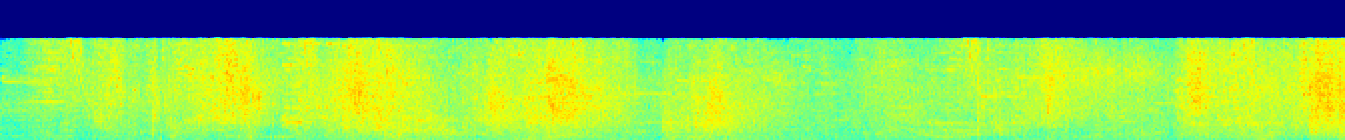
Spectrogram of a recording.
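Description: Magic spell effects whoosh and crackle in quick bursts.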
